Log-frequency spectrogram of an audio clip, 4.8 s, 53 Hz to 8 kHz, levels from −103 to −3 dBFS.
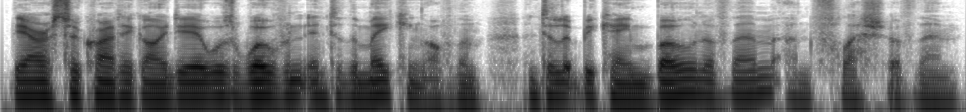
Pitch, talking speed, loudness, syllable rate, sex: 95 Hz, 250 wpm, -18 LUFS, 6.9 syllables/s, male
